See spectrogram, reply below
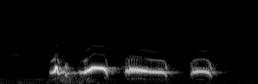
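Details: Single cooing phrase from a spotted dove decoy in the single-ending style aimed at wild doves: four low, mellow notes, a short wobble, a rising note, a long level-falling coo and a brief closing note.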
